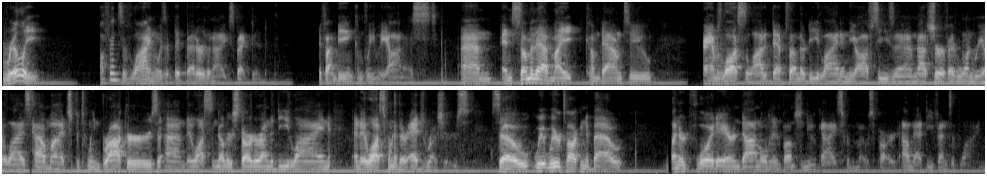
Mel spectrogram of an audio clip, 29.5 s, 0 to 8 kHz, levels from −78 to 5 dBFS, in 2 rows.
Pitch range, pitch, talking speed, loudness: 95-120 Hz, 100 Hz, 175 wpm, -21 LUFS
